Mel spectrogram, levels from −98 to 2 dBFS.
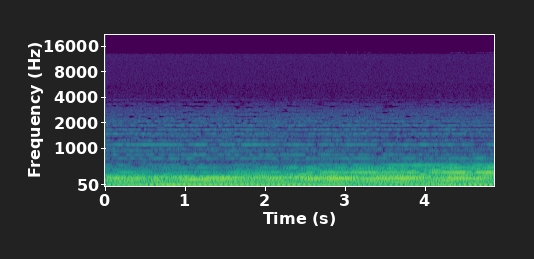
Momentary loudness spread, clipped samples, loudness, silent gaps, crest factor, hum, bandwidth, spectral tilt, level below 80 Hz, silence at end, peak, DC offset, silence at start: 4 LU; under 0.1%; -22 LUFS; none; 12 dB; none; 3 kHz; -12 dB/octave; -26 dBFS; 0 s; -8 dBFS; under 0.1%; 0 s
